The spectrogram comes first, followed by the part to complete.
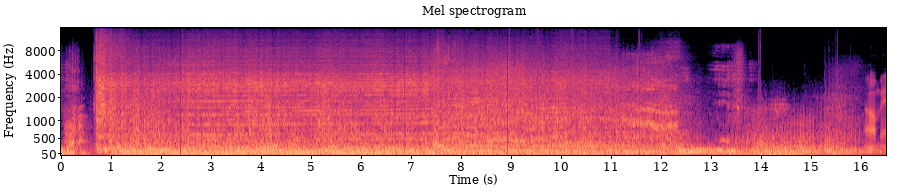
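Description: Monster-movie soundtrack played back: a film score over deep rumbling and booming battle effects. It starts abruptly just under a second in and thins out over the last few seconds.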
